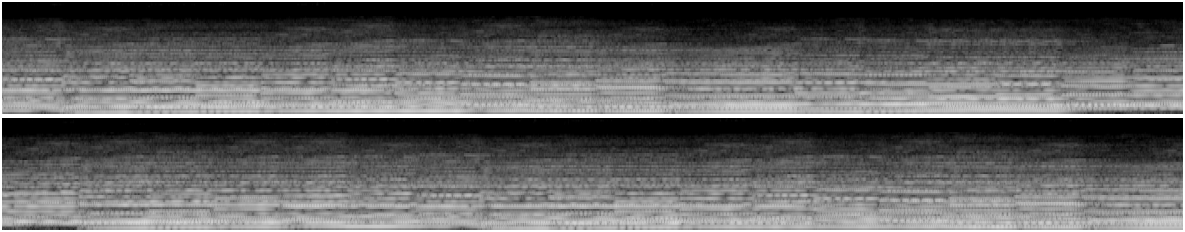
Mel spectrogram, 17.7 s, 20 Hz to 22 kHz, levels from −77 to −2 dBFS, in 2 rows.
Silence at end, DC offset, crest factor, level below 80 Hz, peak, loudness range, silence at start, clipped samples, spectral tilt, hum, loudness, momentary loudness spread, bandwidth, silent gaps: 0 s; under 0.1%; 14 dB; -60 dBFS; -6 dBFS; 1 LU; 0 s; under 0.1%; -6.5 dB/octave; none; -19 LUFS; 3 LU; 12.5 kHz; none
